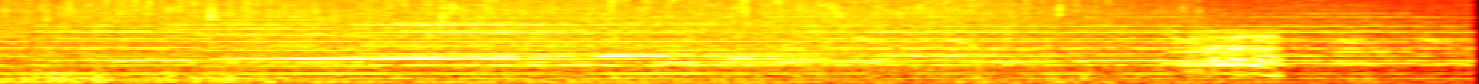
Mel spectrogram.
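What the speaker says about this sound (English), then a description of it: "the rainy season descends on Copan" Steady rain falls during the rainy season at Copan, a dense, even hiss of drops on surfaces that persists throughout, with a faint tonal background hum beneath.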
